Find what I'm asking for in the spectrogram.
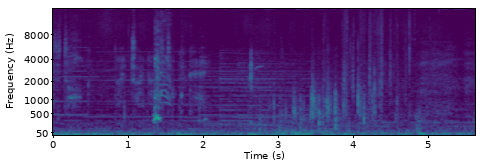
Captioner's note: coughing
